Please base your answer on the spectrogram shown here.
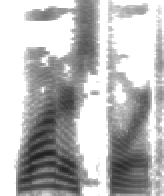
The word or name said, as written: watersport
